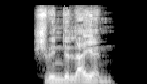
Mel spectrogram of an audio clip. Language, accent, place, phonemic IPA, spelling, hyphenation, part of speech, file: German, Germany, Berlin, /ˈʃvɪndəˈlaɪ̯ən/, Schwindeleien, Schwin‧de‧lei‧en, noun, De-Schwindeleien.ogg
- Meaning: plural of Schwindelei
